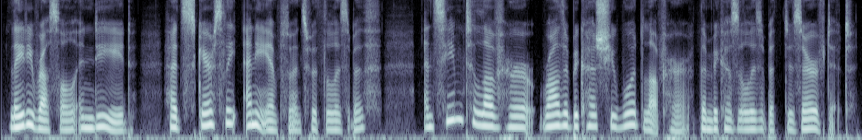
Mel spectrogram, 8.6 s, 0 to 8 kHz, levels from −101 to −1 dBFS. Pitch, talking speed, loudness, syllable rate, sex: 180 Hz, 175 wpm, -19 LUFS, 6.3 syllables/s, female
